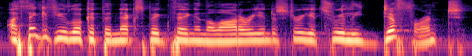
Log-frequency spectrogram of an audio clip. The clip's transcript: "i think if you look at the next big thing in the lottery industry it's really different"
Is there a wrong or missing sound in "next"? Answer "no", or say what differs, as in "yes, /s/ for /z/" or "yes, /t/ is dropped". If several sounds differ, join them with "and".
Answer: no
